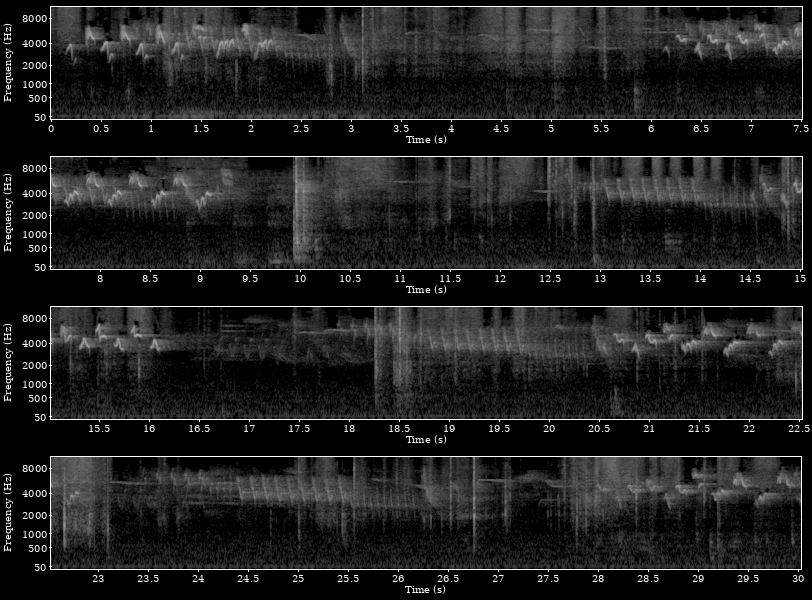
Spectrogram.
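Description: A bird singing in bursts of rapid, high chirps that come back every several seconds. Between them, paper is crinkled and creased on a tabletop as it is folded, with a few sharp taps.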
